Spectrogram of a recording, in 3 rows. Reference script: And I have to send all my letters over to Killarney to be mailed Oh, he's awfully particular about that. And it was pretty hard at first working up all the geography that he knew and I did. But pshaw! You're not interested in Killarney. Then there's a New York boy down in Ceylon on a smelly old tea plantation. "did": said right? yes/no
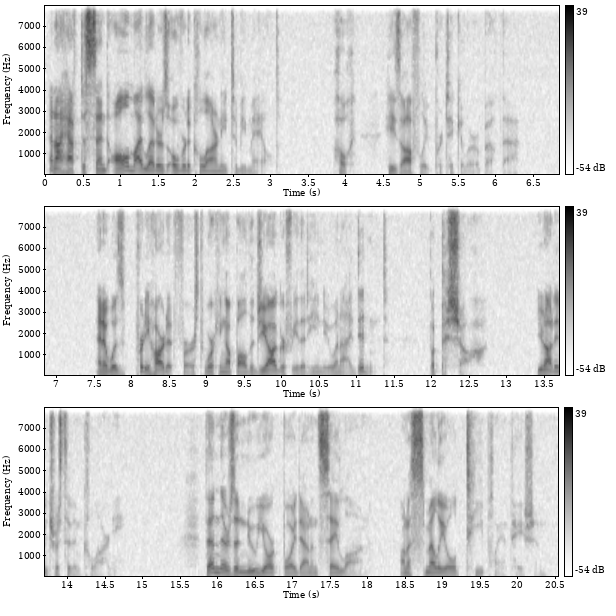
no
